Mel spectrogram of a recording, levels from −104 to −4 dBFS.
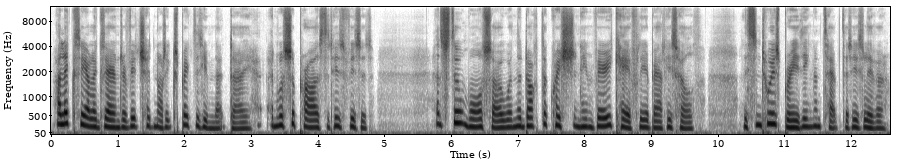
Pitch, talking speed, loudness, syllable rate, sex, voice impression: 200 Hz, 175 wpm, -18 LUFS, 5.7 syllables/s, female, very feminine, very adult-like, slightly old, very thin, slightly tensed, weak, dark, soft, slightly muffled, slightly fluent, slightly cute, very intellectual, refreshing, very sincere, very calm, very friendly, very reassuring, unique, very elegant, sweet, very kind, slightly sharp, modest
